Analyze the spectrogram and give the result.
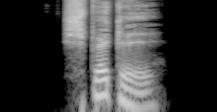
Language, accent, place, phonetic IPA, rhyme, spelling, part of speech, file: German, Germany, Berlin, [ˈʃpœtl̩], -œtl̩, spöttel, verb, De-spöttel.ogg
- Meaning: inflection of spötteln: 1. first-person singular present 2. singular imperative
